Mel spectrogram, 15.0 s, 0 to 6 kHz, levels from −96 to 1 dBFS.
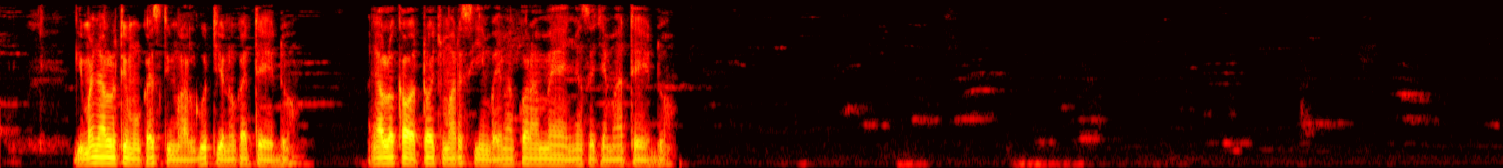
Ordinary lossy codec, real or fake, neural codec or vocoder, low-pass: MP3, 48 kbps; real; none; 5.4 kHz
